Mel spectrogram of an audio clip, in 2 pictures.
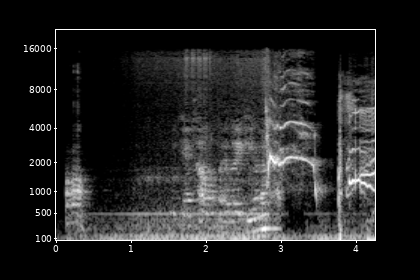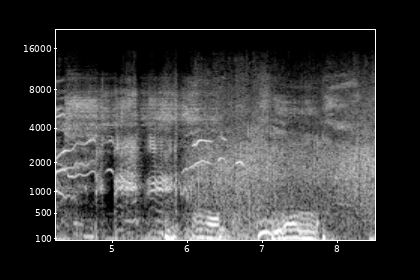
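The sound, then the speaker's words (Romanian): Chickens make a series of short, squeaky sneezes mixed with high chirps and soft clucking, irregular, over a constant low barnyard hum. “Adevărul este că găinile nu numai că tușesc, dar și strănută. Iată dovada.”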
